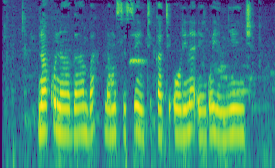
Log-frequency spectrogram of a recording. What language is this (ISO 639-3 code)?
lug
